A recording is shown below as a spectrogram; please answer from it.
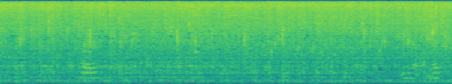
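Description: Kitchen tap running steadily into a sink while a freshly cleaned fish is rinsed under it, a close, continuous splashing hiss with small shifts as the fish moves through the stream.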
